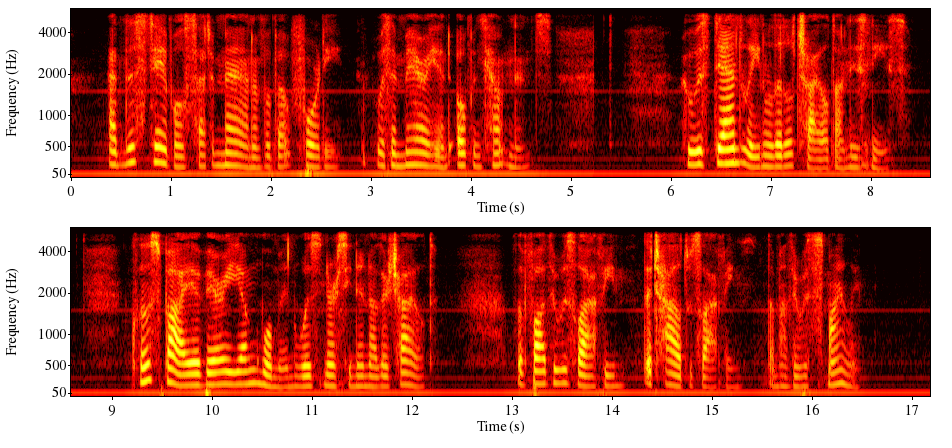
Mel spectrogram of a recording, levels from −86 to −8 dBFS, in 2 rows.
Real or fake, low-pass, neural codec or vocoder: real; 5.4 kHz; none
